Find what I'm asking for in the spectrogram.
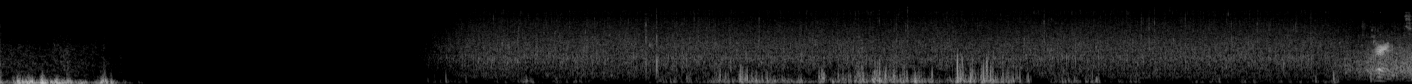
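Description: A mountain stream on the Wonderland Trail around Mount Rainier flows with a steady, rushing wash of water. It comes in after a brief burst of sound and a few seconds of silence, then continues evenly.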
